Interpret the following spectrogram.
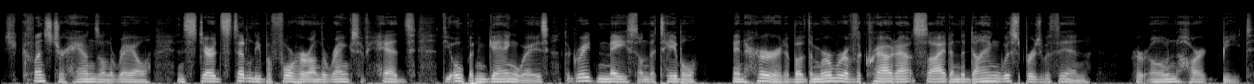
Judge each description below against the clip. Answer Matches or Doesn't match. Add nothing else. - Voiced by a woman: Doesn't match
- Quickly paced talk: Matches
